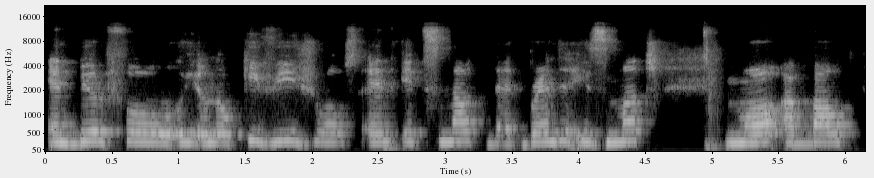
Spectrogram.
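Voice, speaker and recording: A woman's voice: fairly high pitch, fairly even intonation, slow pace, low-quality recording. Woman explaining branding, searching words. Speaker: brand marketing specialist. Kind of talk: expert comment in interview.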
